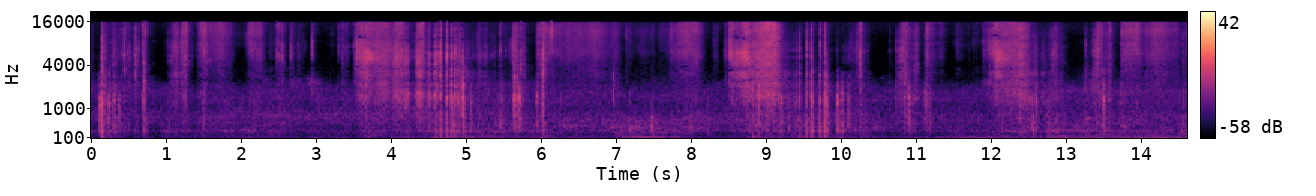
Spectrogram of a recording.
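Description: Fingertips grab and flip the yellowed paper pages of an old book from 1948, one after another. The pages swish and rustle with bright, crackly edges over a low background rumble.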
